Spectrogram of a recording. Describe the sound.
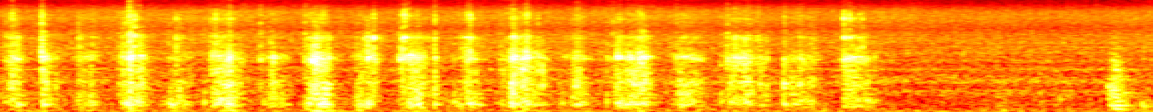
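Carrots, onions and celery sizzling in a pan over medium heat as they soften. A steady frying hiss runs under a rhythmic string of many stirring scrapes, which stop shortly before the end.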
